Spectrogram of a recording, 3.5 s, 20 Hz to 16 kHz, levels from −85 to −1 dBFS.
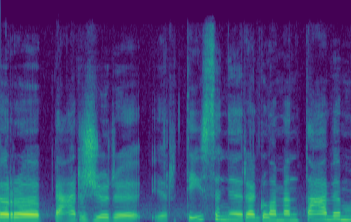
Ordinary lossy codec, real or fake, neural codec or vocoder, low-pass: AAC, 96 kbps; real; none; 14.4 kHz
